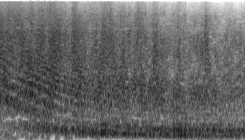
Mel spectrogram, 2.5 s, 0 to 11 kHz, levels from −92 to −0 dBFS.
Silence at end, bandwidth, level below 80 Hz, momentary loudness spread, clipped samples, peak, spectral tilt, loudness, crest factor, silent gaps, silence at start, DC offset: 0 s; 11 kHz; -42 dBFS; 6 LU; under 0.1%; 0 dBFS; -3 dB/octave; -11 LUFS; 12 dB; none; 0 s; under 0.1%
